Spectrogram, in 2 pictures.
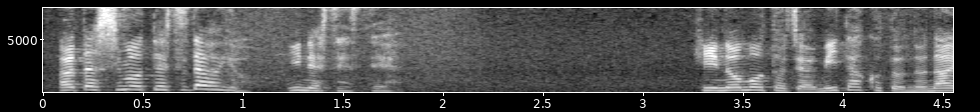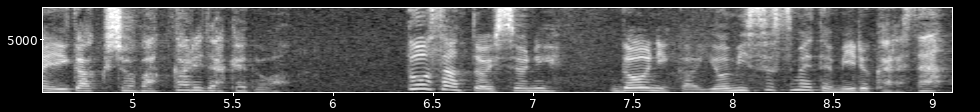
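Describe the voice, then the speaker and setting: A woman's voice: fairly high pitch, lively intonation, a little fast, a little hiss or hum, close to an everyday voice. A woman playing a spirited, frank young woman, a doctor's daughter, in a Japanese video game, casual and teasing. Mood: determined. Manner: casual, teasing, self-assured.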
